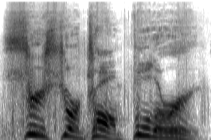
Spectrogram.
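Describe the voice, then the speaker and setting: A man playing a cranky, indignant ghoul with a gravelly, theatrical delivery in an audio drama. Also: high-pitched, very animated, takes it slowly, a little hiss or hum, heavily acted.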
